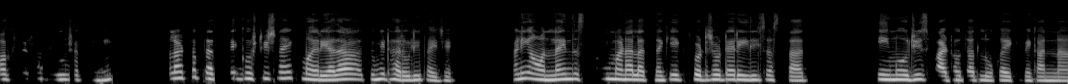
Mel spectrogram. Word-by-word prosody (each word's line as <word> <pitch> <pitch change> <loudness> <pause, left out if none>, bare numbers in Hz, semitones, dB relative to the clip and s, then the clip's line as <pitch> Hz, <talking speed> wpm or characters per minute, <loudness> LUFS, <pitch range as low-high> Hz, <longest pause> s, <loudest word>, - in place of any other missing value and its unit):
अक्षरशः 260 +3 -8
देऊ 225 -2 -5
शकते 205 -3 -12
मी. 195 - 0
मला 265 +4 -7
वाटतं 295 +3 -2
प्रत्येक 260 +1 -3
गोष्टीची 270 0 -2
ना, 280 - -1
एक 290 - -5
मर्यादा 220 -1 +4 0.2
तुम्ही 235 +2 +2
ठरवली 210 -3 +2
पाहिजे 180 -2 -3 0.6
आणि 260 +3 +1
ऑनलाईन 230 0 +4
जसं 250 -1 -1
तुम्ही 255 0 -2
म्हणालात 225 -3 +4
ना, 205 - -1
की 230 - -2
एक 220 -2 -1
छोट्या-छोट्या 220 0 +2
रील्स 210 -1 +1
असतात. 190 -3 -3 0.7
इमोजिस 220 -1 +4
पाठवतात 200 0 -2
लोकं 190 0 -2
एकमेकांना 180 -1 -2
220 Hz, 165 wpm, -22 LUFS, 200-240 Hz, 0.7 s, मर्यादा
